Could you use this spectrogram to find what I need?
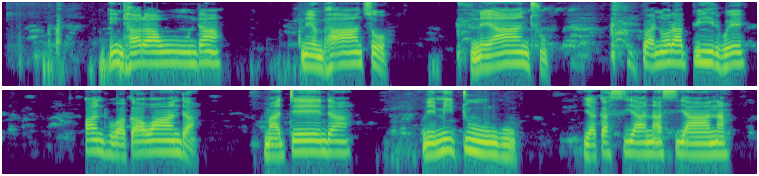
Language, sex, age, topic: Ndau, male, 36-49, health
